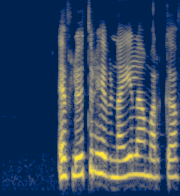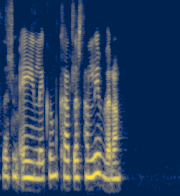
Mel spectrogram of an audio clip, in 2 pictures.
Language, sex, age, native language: Icelandic, female, 20-29, Icelandic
